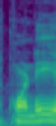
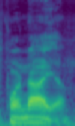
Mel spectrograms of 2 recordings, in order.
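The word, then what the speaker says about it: πορνεία: he used here is pornia as you see let's hear the uh let's hear at the proper pronunciation shall we Strong's G 4202 parnaya parnaya all right I stand corrected it's poor Naya but nonetheless let's go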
